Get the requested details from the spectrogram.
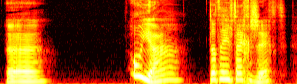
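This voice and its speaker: A man voicing a cheeky, scheming old grandmother in a storybook reading, high and spirited. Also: takes it slowly, a little mellow, no room sound. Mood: eager.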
